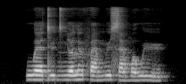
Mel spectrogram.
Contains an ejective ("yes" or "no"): no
